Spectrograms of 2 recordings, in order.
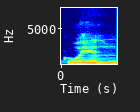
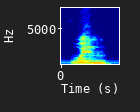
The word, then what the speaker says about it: Gwyn: It's just like you think it's the Gwyn or something, but it's Win. It's like, okay, NYG, and that's a W? Sure, okay, Win.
